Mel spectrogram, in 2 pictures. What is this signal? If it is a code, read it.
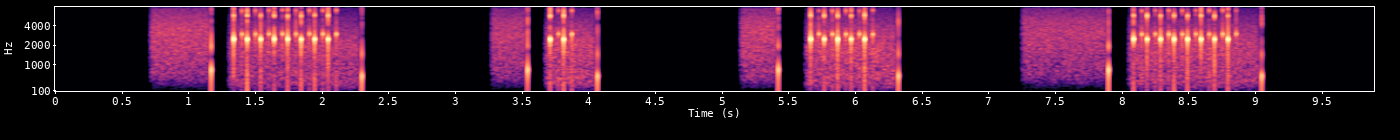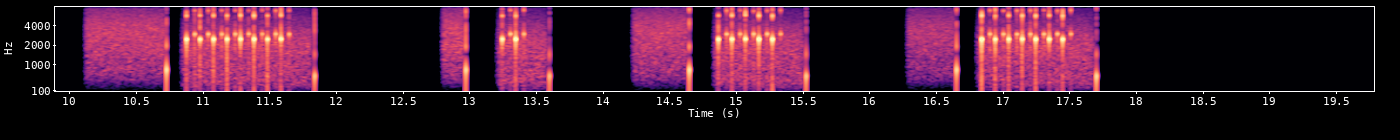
Pulse dialling, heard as a rotary dial, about 10 pulses a second. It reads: 8 2 5 8 8 2 5 7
